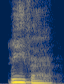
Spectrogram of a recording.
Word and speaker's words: Reverb: Reverb. Yeah, it's just like verb, but a R-E in front.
